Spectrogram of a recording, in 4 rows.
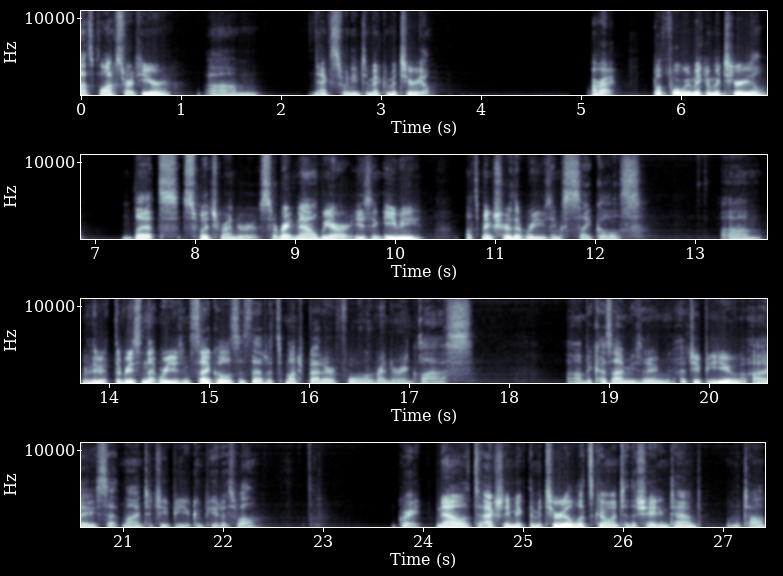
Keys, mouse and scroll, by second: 8.8 click, 12.2-13.1 drag, 16.5-17.4 drag.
